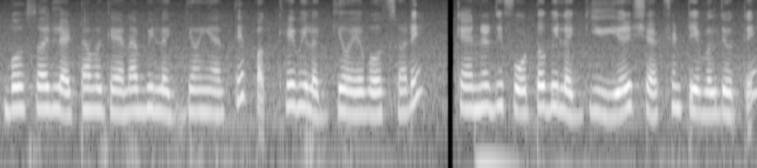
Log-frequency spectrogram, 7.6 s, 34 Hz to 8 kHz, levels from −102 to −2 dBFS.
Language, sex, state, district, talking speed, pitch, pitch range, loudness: Punjabi, female, Punjab, Pathankot, 205 wpm, 220 Hz, 205-240 Hz, -14 LUFS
